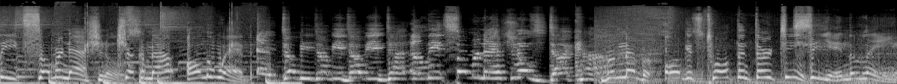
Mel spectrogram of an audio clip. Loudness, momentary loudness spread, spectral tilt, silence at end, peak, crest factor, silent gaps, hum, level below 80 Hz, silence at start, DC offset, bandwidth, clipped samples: -15 LUFS; 5 LU; -3.5 dB/octave; 0 s; -4 dBFS; 12 dB; none; none; -24 dBFS; 0 s; under 0.1%; over 20 kHz; under 0.1%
